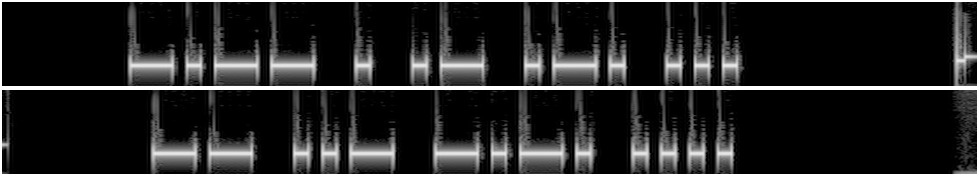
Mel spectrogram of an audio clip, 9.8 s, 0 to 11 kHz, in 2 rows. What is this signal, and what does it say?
Morse code, heard as a keyed tone, about 17 wpm, 700 Hz. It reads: YEARS MUCH
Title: Sentences from Top 200 Words - New Word Drill - 17wpm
